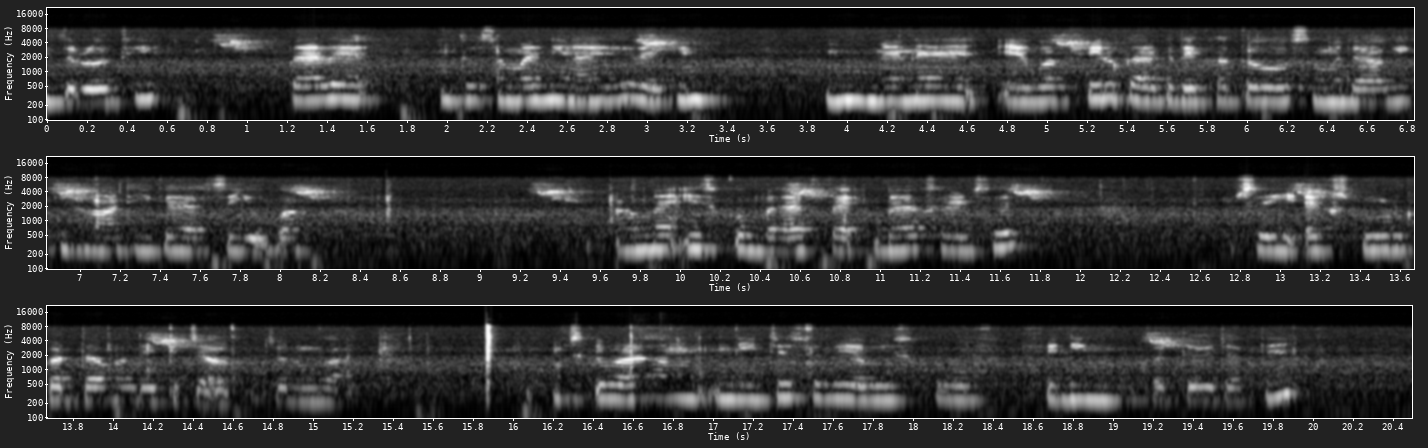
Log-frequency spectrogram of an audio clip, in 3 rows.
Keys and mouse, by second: 0.6 KP_6, 0.8 KP_6, 2.0 KP_3, 4.1 KP_Add, 4.3 KP_Add, 6.3 ctrl+KP_2, 6.8 ctrl+KP_2, 7.6 KP_6, 7.8 KP_6, 8.8 ctrl+KP_6, 9.8 KP_6, 13.9 KP_3, 16.0 ctrl+KP_2, 16.5 ctrl+KP_2.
